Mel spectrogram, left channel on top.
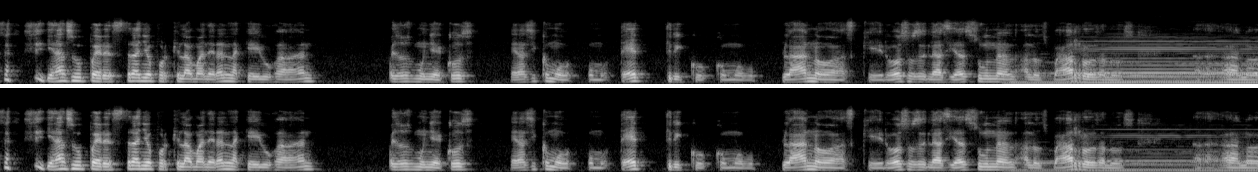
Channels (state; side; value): normal; both; correlation 0.80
